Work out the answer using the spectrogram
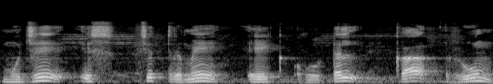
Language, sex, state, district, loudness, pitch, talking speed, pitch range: Hindi, male, Madhya Pradesh, Dhar, -18 LUFS, 140 Hz, 110 wpm, 115-160 Hz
